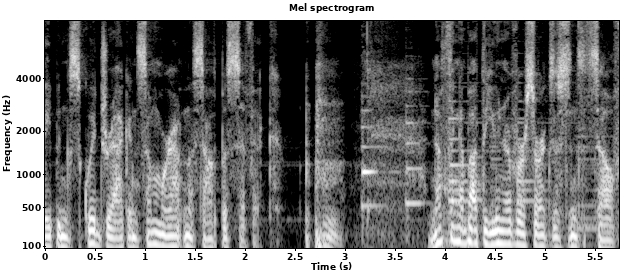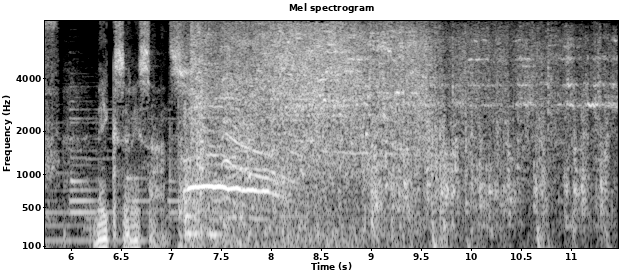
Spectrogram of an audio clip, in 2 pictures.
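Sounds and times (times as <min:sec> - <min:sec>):
speech: 0:00.0 - 0:03.0, 0:03.8 - 0:07.8
window glass shattering: 0:07.1 - 0:11.4
glass shards tinkling: 0:07.7 - 0:11.4.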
